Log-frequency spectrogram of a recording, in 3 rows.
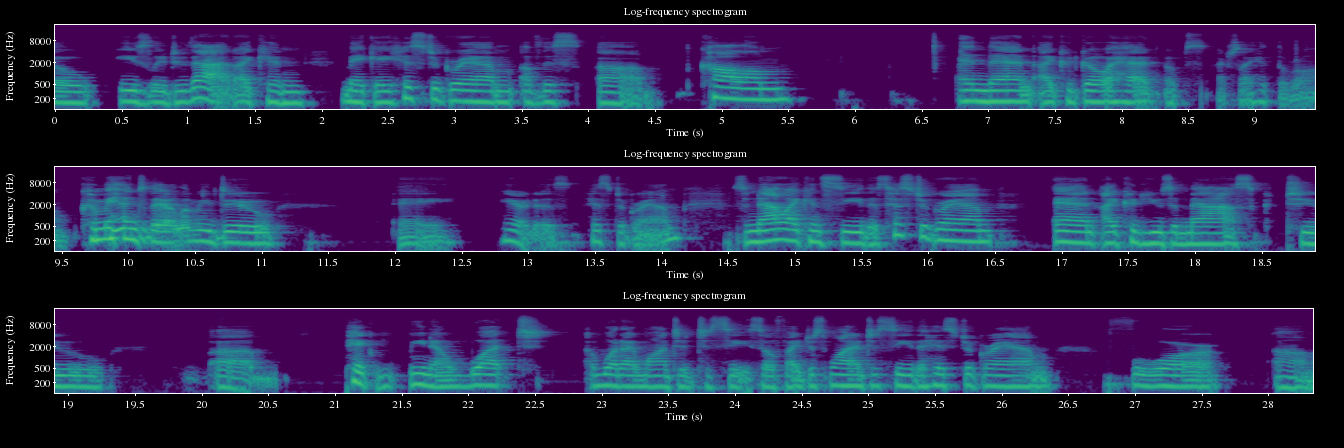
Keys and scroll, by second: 9.2 BackSpace.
